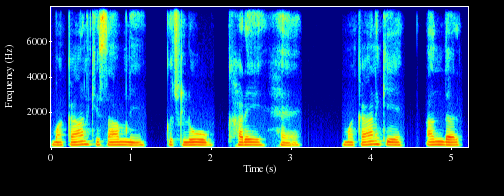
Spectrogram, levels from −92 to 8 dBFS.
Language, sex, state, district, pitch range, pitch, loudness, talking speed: Hindi, male, Manipur, Imphal West, 150-155 Hz, 150 Hz, -17 LUFS, 125 wpm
